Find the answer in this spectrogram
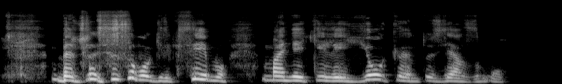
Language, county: Lithuanian, Kaunas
